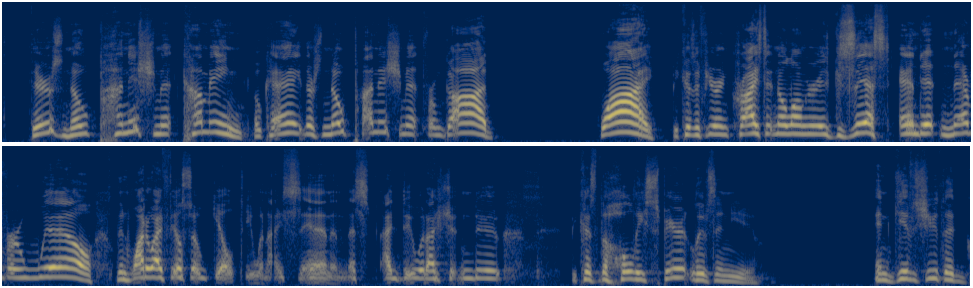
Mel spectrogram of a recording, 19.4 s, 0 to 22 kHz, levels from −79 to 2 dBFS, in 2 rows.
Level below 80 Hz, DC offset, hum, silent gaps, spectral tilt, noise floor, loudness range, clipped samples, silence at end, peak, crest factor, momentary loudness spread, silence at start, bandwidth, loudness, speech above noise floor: -66 dBFS; under 0.1%; none; none; -4.5 dB/octave; -77 dBFS; 11 LU; under 0.1%; 0.05 s; -4 dBFS; 22 dB; 14 LU; 0.3 s; over 20 kHz; -26 LUFS; 51 dB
